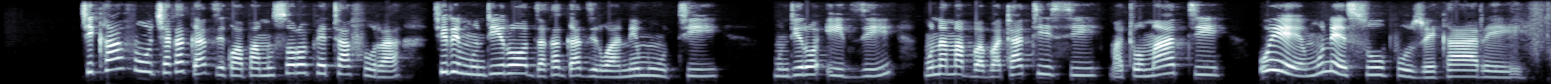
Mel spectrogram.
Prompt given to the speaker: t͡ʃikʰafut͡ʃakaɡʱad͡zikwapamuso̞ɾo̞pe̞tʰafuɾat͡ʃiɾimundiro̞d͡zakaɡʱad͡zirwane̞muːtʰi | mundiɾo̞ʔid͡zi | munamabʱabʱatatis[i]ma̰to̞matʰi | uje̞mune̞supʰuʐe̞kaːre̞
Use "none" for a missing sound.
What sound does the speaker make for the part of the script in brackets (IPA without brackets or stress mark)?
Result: i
